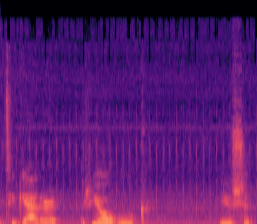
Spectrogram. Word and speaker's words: Ryeowook: It's not wook. It's ook. Ryeowook. Nothing. Ook. Ook. Ryeowook.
